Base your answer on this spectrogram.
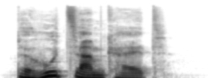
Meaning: circumspection, caution (careful/watchful attention)
- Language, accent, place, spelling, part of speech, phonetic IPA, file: German, Germany, Berlin, Behutsamkeit, noun, [bəˈhuːtzaːmkaɪ̯t], De-Behutsamkeit.ogg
